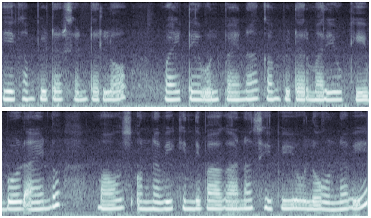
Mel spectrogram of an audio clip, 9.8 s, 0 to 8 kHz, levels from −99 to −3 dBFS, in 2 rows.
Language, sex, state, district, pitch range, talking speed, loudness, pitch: Telugu, female, Telangana, Mahabubabad, 210-230 Hz, 100 wpm, -14 LUFS, 220 Hz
